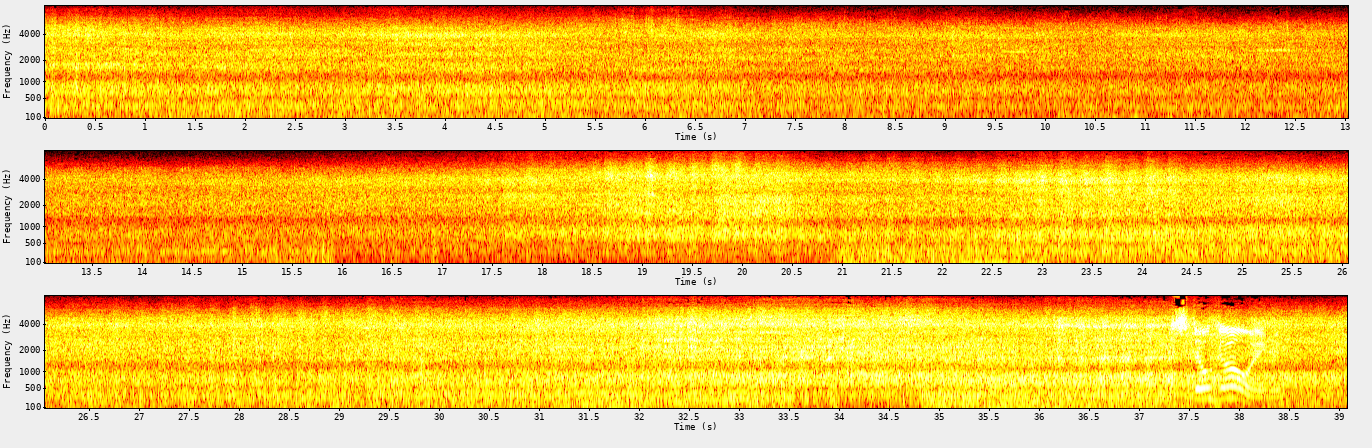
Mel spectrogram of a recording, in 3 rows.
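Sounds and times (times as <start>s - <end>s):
freight train rolling over bridge: 0.0s - 39.0s.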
